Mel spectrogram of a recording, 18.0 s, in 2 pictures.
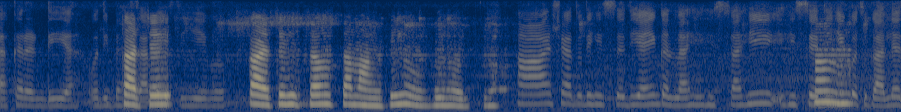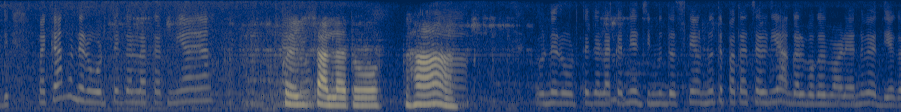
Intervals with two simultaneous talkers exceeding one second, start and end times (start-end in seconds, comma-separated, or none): none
